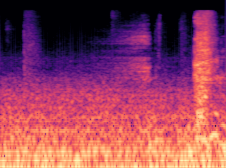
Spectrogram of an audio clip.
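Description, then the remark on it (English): A single loud, sharp human sneeze bursts out near the end after a brief breathy intake, set against a steady low engine-like rumble in the background. “That was a great sneeze though.”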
